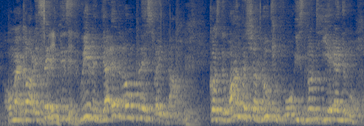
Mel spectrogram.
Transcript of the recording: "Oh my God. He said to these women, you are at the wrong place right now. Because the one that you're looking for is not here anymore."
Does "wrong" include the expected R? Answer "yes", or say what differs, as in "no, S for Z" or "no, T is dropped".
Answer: no, L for R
